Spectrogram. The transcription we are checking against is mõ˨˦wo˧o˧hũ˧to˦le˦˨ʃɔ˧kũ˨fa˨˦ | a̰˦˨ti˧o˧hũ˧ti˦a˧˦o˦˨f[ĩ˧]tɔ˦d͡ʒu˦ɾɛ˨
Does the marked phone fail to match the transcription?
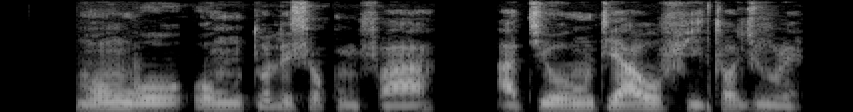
yes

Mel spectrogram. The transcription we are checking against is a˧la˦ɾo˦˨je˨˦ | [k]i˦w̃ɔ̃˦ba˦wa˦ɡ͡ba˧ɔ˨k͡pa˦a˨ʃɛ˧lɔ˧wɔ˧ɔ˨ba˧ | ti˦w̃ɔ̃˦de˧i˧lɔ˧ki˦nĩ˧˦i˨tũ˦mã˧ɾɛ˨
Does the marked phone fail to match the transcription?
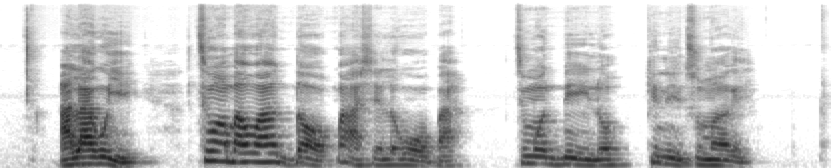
yes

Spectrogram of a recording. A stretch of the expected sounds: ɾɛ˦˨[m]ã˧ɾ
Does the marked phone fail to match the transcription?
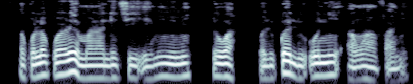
no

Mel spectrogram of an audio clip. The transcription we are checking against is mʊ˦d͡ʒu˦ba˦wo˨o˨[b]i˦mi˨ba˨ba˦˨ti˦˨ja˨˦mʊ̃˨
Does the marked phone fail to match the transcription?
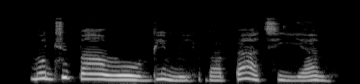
no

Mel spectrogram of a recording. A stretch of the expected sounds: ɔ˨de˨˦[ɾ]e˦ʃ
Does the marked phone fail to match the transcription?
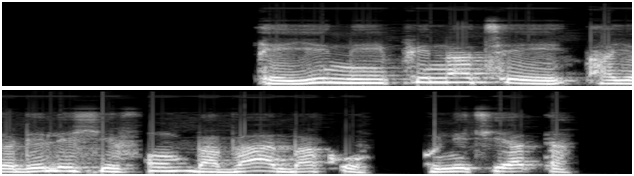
yes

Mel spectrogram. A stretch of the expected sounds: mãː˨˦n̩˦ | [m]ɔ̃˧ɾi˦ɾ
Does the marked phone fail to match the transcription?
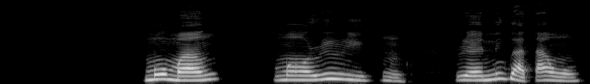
no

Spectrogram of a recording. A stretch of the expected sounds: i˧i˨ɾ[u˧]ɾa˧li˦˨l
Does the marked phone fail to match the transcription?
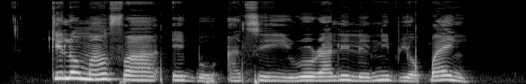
yes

